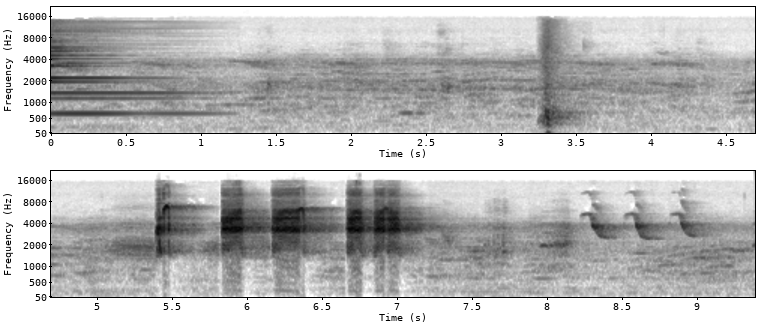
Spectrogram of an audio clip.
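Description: Black francolin giving a loud, harsh, grating series of about five rasping notes, then a few softer falling notes; a brief tone and a sharp knock come first.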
